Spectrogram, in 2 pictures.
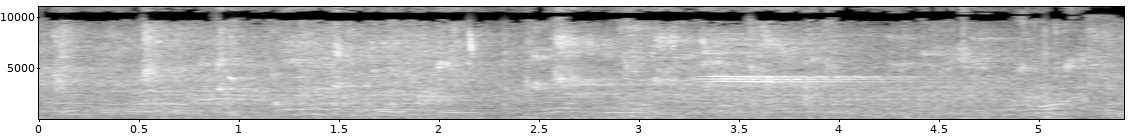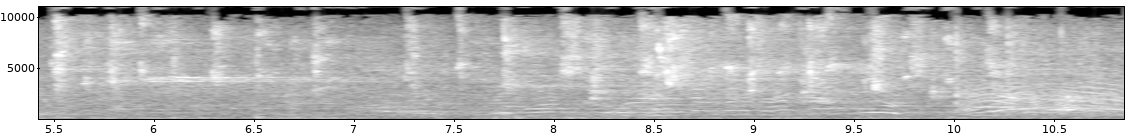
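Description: Indoor basketball game: the ball bouncing and hitting the floor and rim in a run of short knocks, thickest in the second half, under players and onlookers calling out and talking.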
